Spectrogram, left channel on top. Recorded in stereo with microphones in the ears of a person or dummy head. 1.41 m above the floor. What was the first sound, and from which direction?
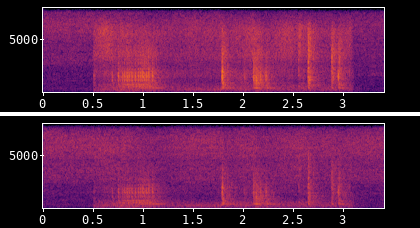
A crack, 40° left (ahead or behind).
